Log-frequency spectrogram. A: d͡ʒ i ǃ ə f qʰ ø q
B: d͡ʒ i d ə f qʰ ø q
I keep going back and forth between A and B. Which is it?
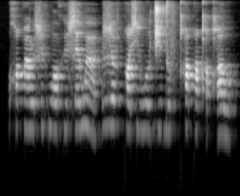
B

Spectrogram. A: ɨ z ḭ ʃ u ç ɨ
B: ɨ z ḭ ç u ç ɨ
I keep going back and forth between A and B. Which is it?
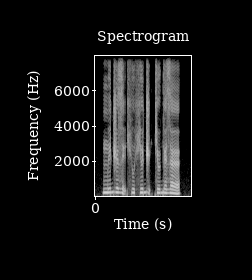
B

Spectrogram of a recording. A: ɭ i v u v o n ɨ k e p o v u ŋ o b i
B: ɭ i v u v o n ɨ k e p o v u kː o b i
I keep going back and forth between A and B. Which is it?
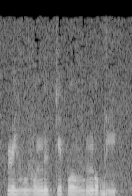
A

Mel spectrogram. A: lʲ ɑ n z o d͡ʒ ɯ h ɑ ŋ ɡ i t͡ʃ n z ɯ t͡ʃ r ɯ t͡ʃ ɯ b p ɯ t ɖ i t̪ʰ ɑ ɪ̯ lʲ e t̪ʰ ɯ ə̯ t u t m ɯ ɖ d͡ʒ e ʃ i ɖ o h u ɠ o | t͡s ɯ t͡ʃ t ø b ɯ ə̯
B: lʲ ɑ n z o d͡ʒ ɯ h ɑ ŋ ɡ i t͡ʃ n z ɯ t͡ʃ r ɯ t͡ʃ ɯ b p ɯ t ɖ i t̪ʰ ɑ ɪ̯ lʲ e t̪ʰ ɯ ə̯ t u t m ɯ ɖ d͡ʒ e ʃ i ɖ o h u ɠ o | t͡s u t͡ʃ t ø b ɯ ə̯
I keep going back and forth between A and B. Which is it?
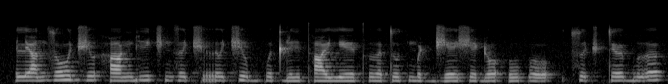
B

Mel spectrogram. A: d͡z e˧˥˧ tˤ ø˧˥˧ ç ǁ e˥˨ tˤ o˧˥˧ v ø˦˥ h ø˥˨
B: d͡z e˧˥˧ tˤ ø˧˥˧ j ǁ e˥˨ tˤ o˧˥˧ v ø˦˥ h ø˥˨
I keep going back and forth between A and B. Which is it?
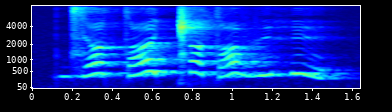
B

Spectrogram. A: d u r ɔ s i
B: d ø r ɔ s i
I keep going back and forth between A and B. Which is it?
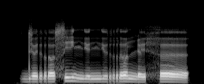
B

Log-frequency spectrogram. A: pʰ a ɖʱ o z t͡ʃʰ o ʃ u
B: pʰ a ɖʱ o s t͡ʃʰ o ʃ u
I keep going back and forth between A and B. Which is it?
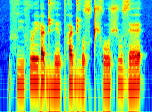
B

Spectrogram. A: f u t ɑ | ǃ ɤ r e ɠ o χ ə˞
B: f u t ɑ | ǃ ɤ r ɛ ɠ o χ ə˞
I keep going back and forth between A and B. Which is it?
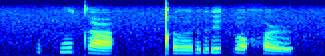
A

